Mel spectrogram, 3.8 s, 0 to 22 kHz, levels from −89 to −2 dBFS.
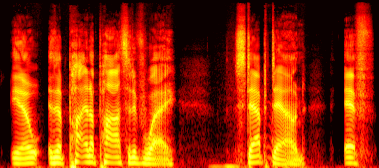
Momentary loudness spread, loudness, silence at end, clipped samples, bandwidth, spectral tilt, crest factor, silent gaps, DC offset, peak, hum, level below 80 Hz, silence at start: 6 LU; -17 LUFS; 0.1 s; under 0.1%; over 20 kHz; -3.5 dB/octave; 18 dB; none; under 0.1%; -2 dBFS; none; -34 dBFS; 0.1 s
